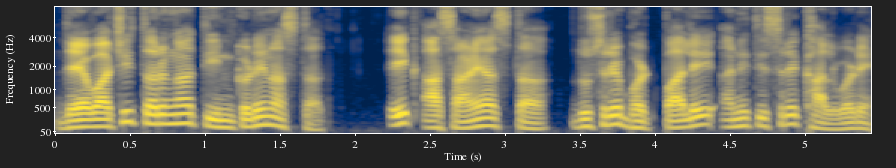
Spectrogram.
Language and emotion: Goan Konkani, neutral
